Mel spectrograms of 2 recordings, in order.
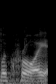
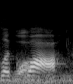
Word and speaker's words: LaCroix: full of Lucroy yeah we just pronounced Lacroix unfortunately even though she should be pronounced Lacroix um whatever anyway so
